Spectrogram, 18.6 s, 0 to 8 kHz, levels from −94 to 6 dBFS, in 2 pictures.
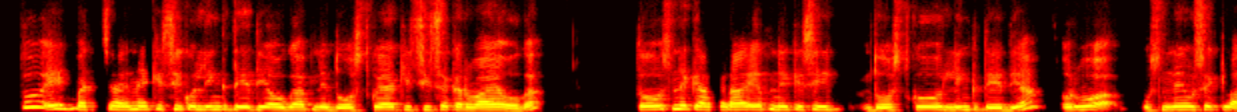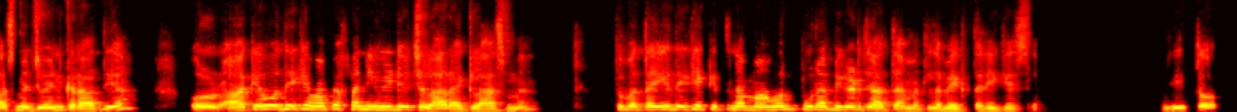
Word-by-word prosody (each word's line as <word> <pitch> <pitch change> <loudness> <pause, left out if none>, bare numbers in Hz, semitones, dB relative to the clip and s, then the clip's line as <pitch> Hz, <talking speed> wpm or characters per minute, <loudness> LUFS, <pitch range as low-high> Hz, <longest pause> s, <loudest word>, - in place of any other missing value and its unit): तो 395 +1 +1
एक 265 -2 0
बच्चा 225 0 0
ने 230 0 +1
किसी 245 0 -3
को 230 - +1
लिंक 225 0 0
दे 210 -2 +4
दिया 205 0 +2
होगा 195 0 +2
अपने 200 +1 0
दोस्त 180 0 -1
को - - 0
या 200 - +3
किसी 220 0 -4
से 230 +2 -1
करवाया 195 0 +3
होगा। 175 - +1 0.7
तो 225 - +3
उसने 250 +1 +1
क्या 230 - +2
करा, 220 +1 +1
एक - - +2
अपने 225 -4 0
किसी 220 0 0 0.3
दोस्त 190 +1 0
को 205 0 +4
लिंक 200 +2 0
दे 180 -1 +2
दिया 190 - 0 0.2
और 195 +1 +2
वो 225 +2 +3
अ, - - 0 0.2
उसने 205 +3 0
उसे 220 +1 +1
क्लास 195 -4 0
में 205 - +2
जॉइन 190 0 +1
करा 180 -4 +2
दिया 220 - -2 0.4
और 430 -3 +2
आके 205 +5 +1
वो, 255 +1 +4
देखिए, 250 0 +1
वहाँ 230 -1 +1
पे - - +3
फनी 235 0 +1
वीडियो 225 0 +2
चला 175 -7 +1
रहा 170 - +2
है - - -1
क्लास 170 +1 -2
में। - - -6 0.7
तो - - -1
बताइए, 220 +2 +1
देखिए 230 +2 +1
कितना 230 -1 -2
माहौल 220 +2 +1
पूरा 230 -1 +1
बिगड़ 215 -2 +1
जाता 195 -5 0
है, - - -4
मतलब 170 +1 -2
एक 170 0 -1
तरीके 165 0 -3
से। 165 - -15 1.0
जी, 380 0 +3
तो 485 0 0
215 Hz, 220 wpm, -22 LUFS, 190-230 Hz, 1.0 s, दे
